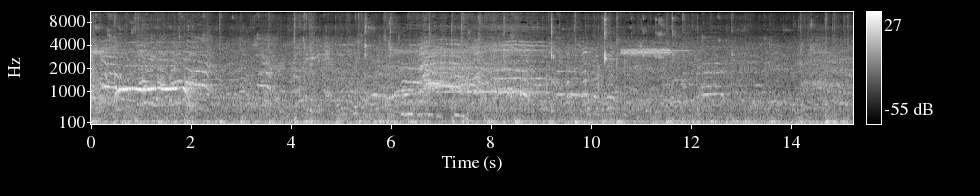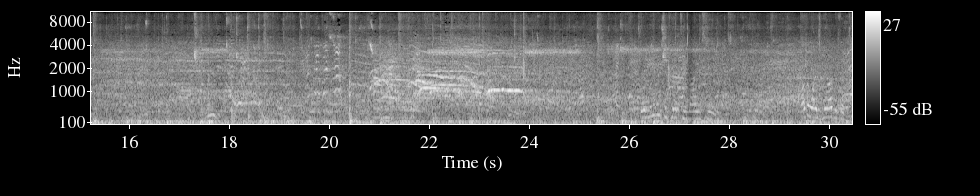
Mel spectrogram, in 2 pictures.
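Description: Busy volleyball hall: balls are struck and bounce on the courts again and again. Under them run the chatter of players and spectators and a few bursts of shouting and cheering from the players.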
